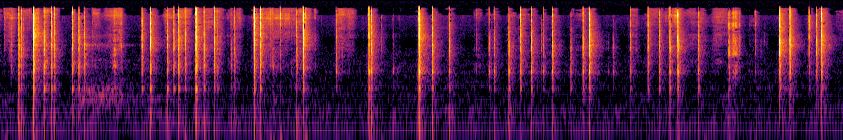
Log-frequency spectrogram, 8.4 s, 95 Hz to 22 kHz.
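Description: Long painted nails tap rapidly and irregularly on a white cycling helmet, a hollow, vented hard plastic shell over foam. About 34 light, bright clicks sound, each dying away almost instantly, over a faint steady low hum.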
